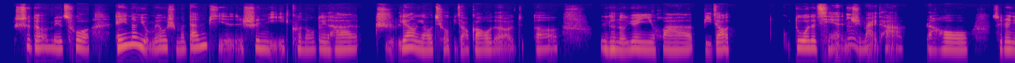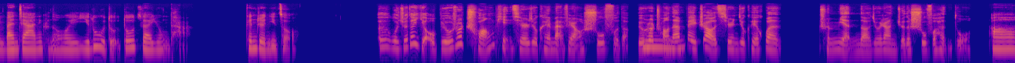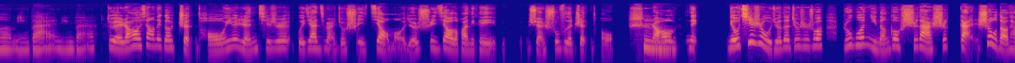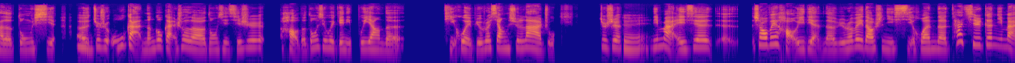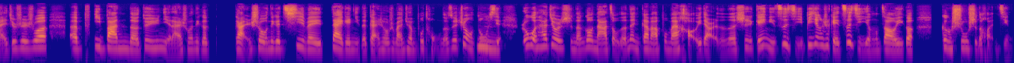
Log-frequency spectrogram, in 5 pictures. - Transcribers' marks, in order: none
- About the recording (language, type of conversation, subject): Chinese, podcast, 有哪些简单的方法能让租来的房子更有家的感觉？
